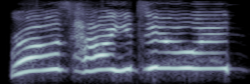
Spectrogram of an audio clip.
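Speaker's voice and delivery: high, sung-out greeting; character voice. Acted. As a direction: call out brightly to a friend. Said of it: "she would be like".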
